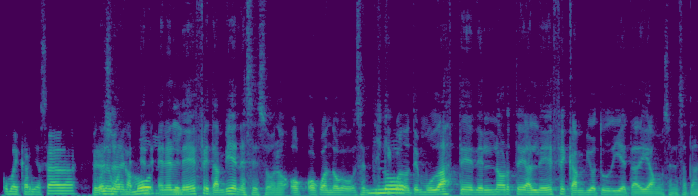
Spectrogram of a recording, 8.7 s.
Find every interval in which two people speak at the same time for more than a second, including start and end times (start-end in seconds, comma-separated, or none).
1.1-2.3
